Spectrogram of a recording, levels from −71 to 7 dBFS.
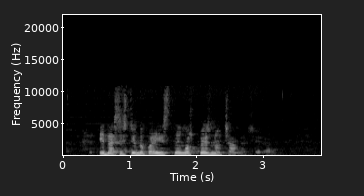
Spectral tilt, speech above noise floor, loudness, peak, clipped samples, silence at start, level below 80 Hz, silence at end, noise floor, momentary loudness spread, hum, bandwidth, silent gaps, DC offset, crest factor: -5 dB/octave; 35 dB; -25 LUFS; -10 dBFS; under 0.1%; 0.55 s; -68 dBFS; 0.75 s; -59 dBFS; 21 LU; none; 11.5 kHz; none; under 0.1%; 16 dB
